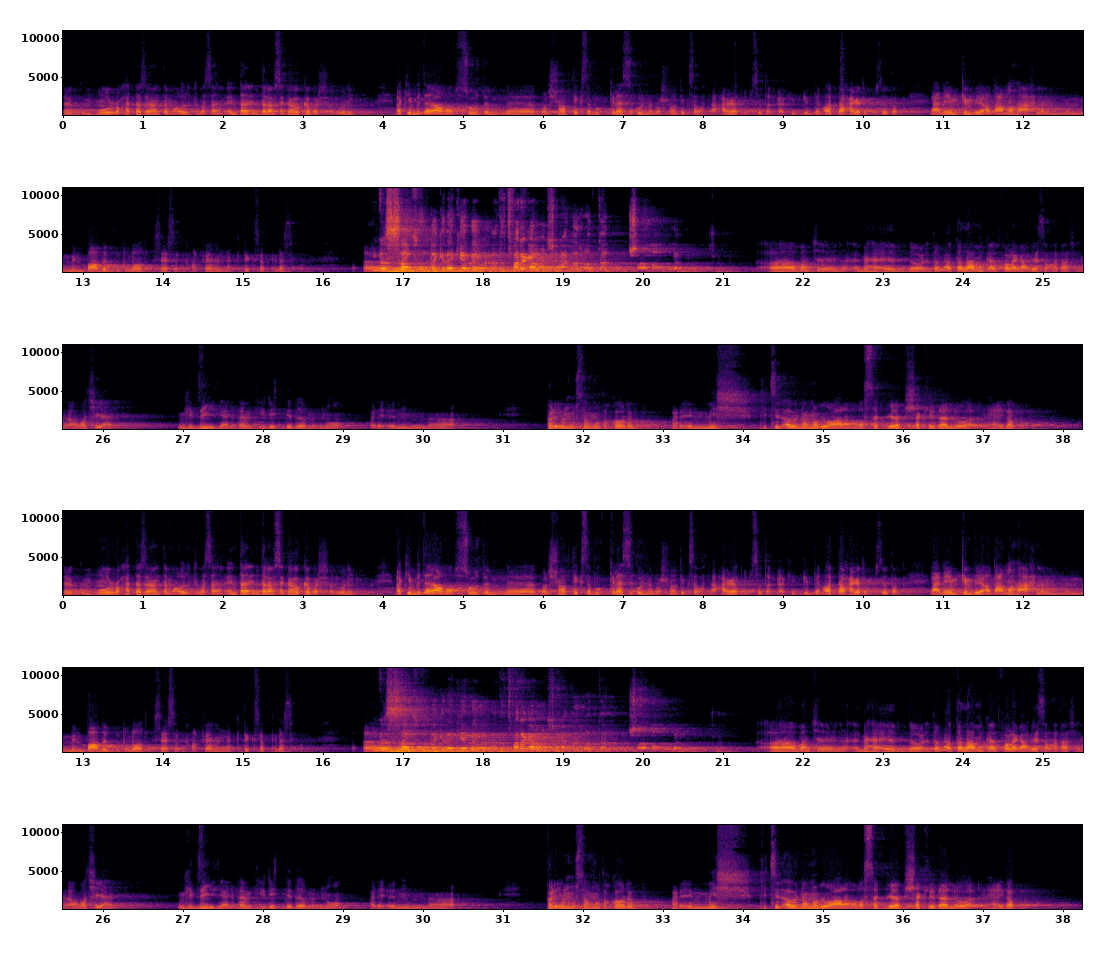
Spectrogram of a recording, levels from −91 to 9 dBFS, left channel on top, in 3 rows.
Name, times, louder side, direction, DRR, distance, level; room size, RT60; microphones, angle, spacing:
voice 1, 0.0-3.6 4.1-10.4 10.8-14.1 14.4-14.9 15.4-15.5 16.5-17.0 20.9-21.1 21.4-26.1 26.9-29.0 29.3-30.4 31.5-32.7 33.1-34.1 34.3-37.4, right 2 dB, 20° right, 10 dB, 0.7 m, -28 dB
voice 2, 16.6-20.5, left 2 dB, 55° left, 1 dB, 3.0 m, -22 dB
25.0 x 22.0 x 9.8 m, 2.2 s
head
